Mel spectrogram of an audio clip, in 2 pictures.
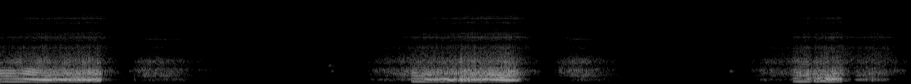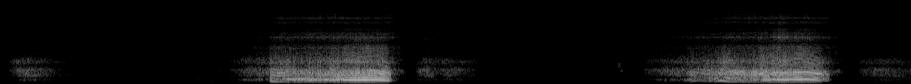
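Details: Person snoring: loud rattling snores on each in-breath with softer sounds between, about five cycles in eighteen seconds, roughly 15 breaths a minute.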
